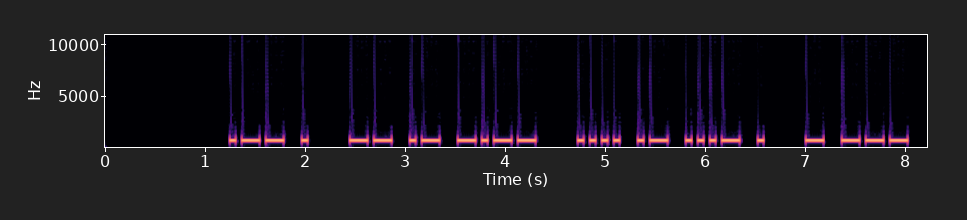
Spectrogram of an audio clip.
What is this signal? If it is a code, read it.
Morse code, heard as a keyed tone, about 21 wpm, 700 Hz. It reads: WE MAY HAVE TO
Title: Sentences from Top 1000 Words - Review Part 1 - 20wpm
